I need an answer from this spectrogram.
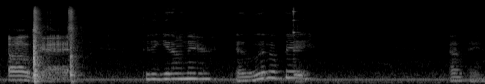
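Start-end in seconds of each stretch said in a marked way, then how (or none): none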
